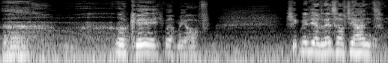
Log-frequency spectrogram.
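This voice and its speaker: Grumbly older cop, short sentences, highish lively voice, noisy vehicle sound around him, radio crime play. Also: male voice, measured pace. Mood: irritated, brisk. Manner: curt, grumbling, informal. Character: gruff ageing male police commissioner. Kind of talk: German radio crime drama dialogue.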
